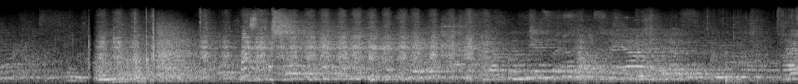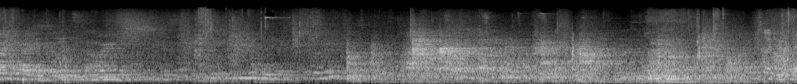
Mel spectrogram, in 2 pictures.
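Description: A hand saw cuts back and forth through a wooden strip in a miter box.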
